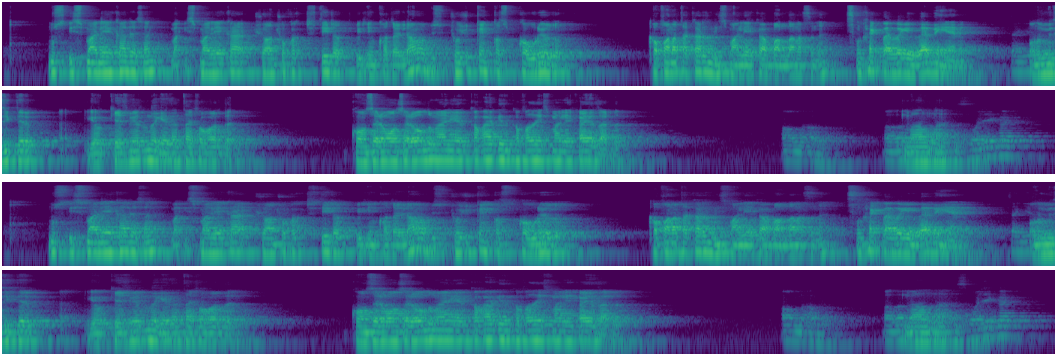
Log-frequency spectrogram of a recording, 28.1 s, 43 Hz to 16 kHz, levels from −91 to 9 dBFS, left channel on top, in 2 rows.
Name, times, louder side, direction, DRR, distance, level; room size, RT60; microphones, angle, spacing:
voice 1, 0.6-7.5 8.6-11.0 11.3-12.9 13.7-14.5 15.2-17.2 18.7-22.3 26.1-26.6, left 2 dB, 70° left, 6 dB, 1.0 m, -29 dB
voice 2, 13.4-14.1 24.4-25.1 25.8-26.4 26.7-27.4, equal, 50° right, 0 dB, 1.8 m, -43 dB
14.0 x 9.9 x 3.3 m, 1.4 s
head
